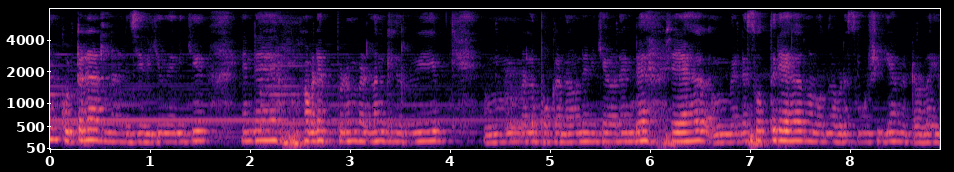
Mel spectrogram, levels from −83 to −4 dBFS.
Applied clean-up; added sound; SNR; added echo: none; Tick-tock; 16 dB; reverberation time 0.4 s.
